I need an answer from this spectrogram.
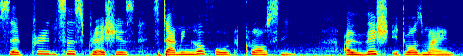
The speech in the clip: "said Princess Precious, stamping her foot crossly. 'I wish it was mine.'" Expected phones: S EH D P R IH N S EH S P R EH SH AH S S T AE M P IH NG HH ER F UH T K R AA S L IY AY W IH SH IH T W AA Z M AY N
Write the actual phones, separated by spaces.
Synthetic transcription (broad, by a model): S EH D P R IH N S EH S P R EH SH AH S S T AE M IH NG HH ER F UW T K R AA S L IY AY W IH SH IH T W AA Z M AY N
